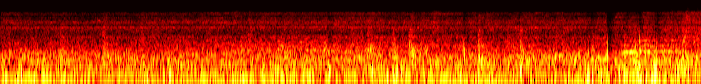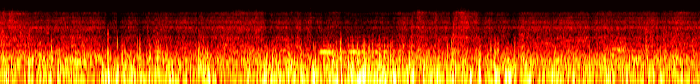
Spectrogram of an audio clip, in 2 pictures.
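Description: Running noise of a moving train heard from on board: a steady noise of wheels on the track that holds at a fairly even level.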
